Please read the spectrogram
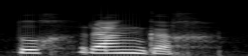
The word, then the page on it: luch fhrangach: gaelic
